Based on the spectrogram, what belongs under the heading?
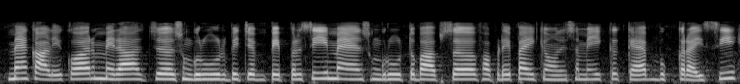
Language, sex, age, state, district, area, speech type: Punjabi, female, 18-30, Punjab, Mansa, rural, spontaneous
